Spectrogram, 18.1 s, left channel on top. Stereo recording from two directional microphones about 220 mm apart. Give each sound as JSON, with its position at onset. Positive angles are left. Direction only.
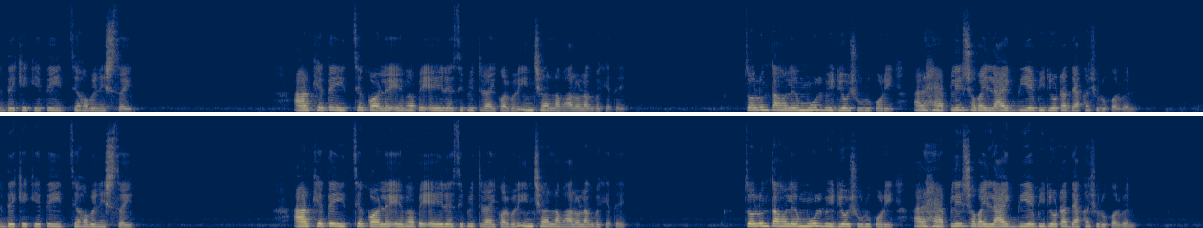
{"t": 0.1, "sound": "speech", "side_deg": -20}
{"t": 4.1, "sound": "speech", "side_deg": -20}
{"t": 11.2, "sound": "speech", "side_deg": -20}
